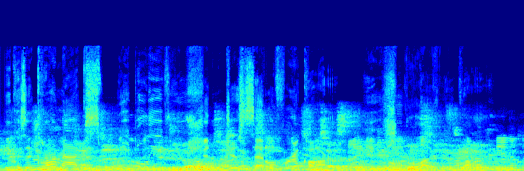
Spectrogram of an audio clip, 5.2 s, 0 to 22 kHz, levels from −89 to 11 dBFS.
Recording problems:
chatter from many people; very loud; throughout; 4 dB above the speech
rain or running water; faint; throughout; 30 dB below the speech

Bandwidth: 16 kHz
